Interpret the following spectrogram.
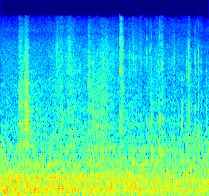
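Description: Steady beach background rush, with a few light taps and scuffs while a takeout box is worked over the sand to scoop up a small crab.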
